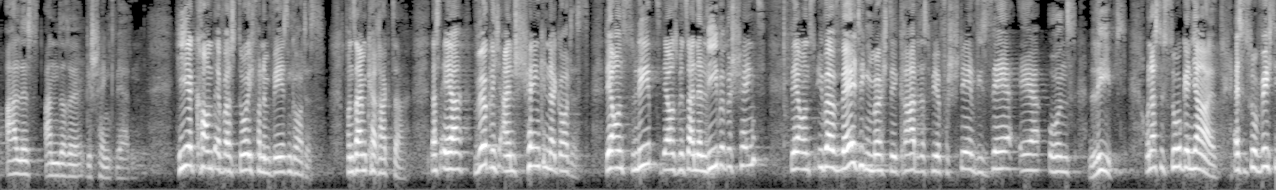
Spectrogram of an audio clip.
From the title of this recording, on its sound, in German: Gottesdienst am 13.11.2022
